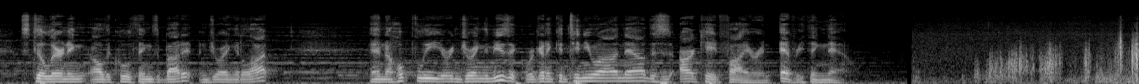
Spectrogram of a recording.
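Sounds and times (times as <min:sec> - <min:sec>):
speech: 0:00.2 - 0:02.8, 0:03.7 - 0:08.5
gusty wind buffeting the microphone in a Massachusetts neighborhood: 0:09.2 - 0:11.3.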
